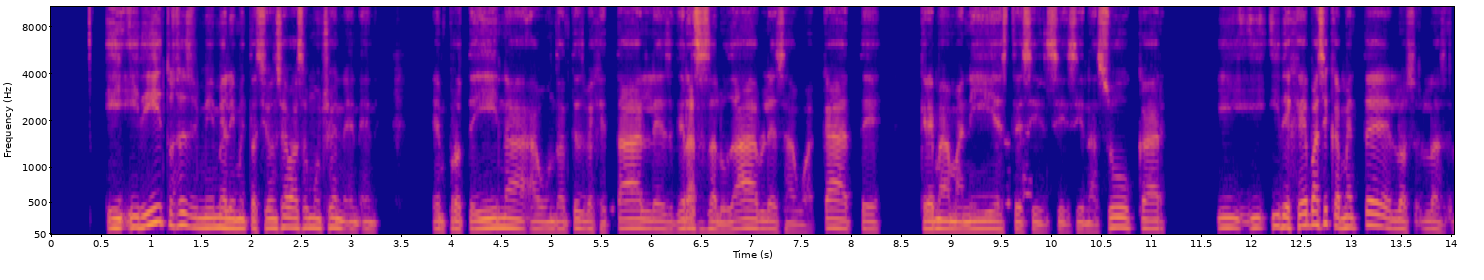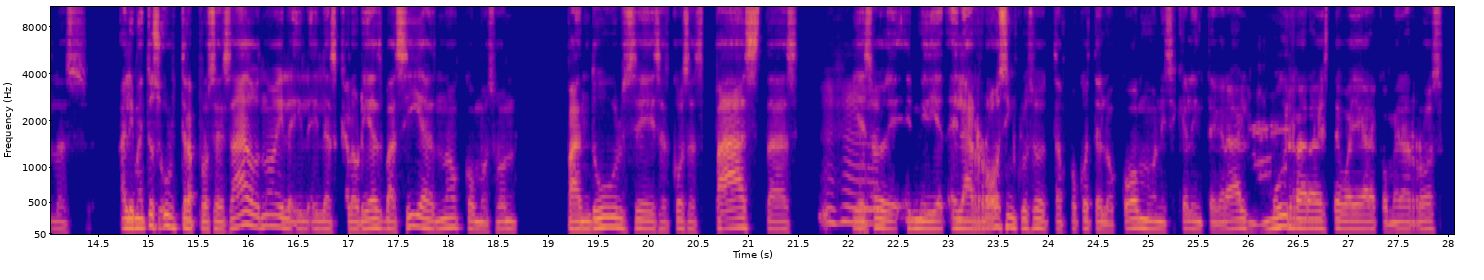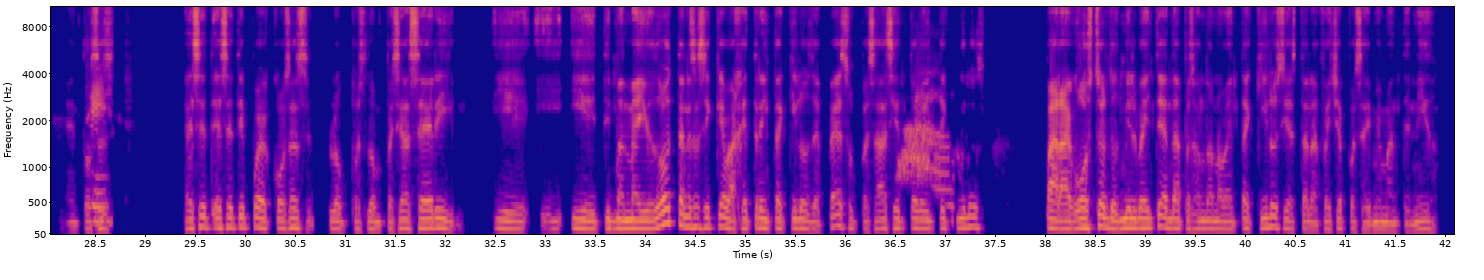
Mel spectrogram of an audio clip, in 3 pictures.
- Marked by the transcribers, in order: other background noise; tapping
- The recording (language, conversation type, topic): Spanish, podcast, ¿Qué hábito diario tiene más impacto en tu bienestar?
